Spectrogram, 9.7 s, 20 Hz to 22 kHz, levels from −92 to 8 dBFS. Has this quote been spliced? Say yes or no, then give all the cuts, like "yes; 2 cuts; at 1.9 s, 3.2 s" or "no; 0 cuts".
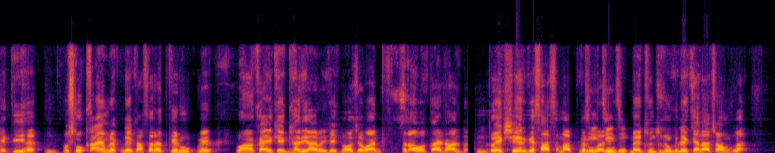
yes; 1 cut; at 5.9 s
